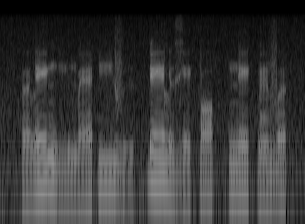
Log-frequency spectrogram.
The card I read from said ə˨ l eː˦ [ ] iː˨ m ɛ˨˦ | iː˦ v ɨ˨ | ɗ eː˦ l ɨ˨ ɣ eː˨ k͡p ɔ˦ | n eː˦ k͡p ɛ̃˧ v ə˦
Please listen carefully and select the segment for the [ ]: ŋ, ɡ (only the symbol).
ŋ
